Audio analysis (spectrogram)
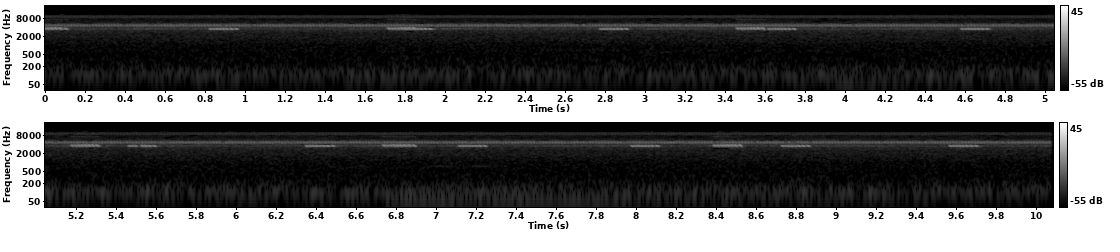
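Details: Short, clear cricket chirps at uneven intervals, often paired, set against a steady high insect trill and soft background noise.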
